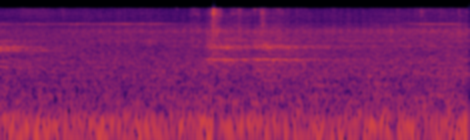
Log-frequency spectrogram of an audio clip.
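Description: Steady low engine and road rumble heard from inside a car's cabin, moving slowly in city traffic. About halfway through, a faint, distant vehicle horn tone comes in.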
